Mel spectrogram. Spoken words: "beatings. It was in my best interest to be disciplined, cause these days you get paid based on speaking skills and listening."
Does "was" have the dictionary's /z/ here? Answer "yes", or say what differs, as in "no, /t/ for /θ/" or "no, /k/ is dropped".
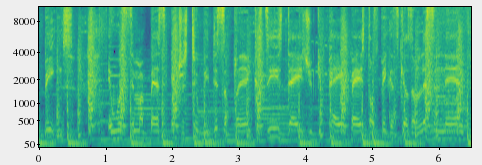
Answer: no, /s/ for /z/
